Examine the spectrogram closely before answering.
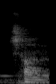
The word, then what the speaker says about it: Chan: It's Chanhee, but I just go by Chan. is my nickname. means darkness in Korean, but that's not my real name. My real name is Chan. And it's Chan, CH, not Tan, not Sun, like...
